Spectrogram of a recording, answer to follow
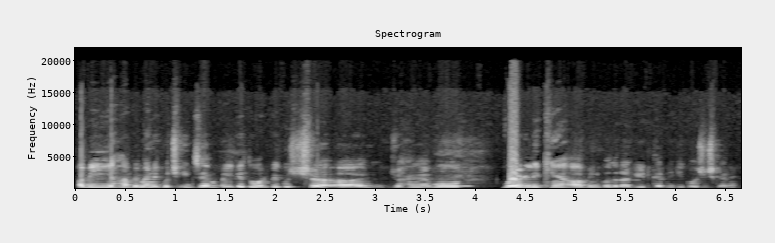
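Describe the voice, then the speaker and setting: A man explaining Chinese pronunciation in a casual spoken lesson, repeating words slowly. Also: fairly high pitch, highs cut off. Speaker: Chinese language teacher.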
